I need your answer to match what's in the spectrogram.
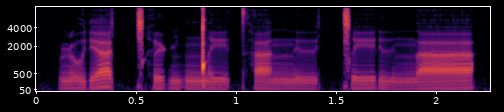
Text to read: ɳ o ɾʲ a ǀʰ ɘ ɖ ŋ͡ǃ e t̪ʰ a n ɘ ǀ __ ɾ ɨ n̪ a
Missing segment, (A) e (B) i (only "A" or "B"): A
